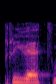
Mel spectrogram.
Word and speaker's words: privet: Privet. Dan. Hello. See, Daniel taught me a Russian word, which is privet, which means hi.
